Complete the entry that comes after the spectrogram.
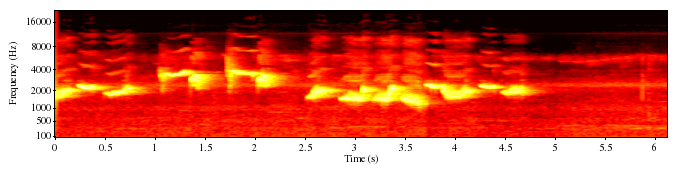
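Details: Caged white-rumped shama singing at dawn in the loud ngeplong style as its cage cover is opened and closed: clear whistled phrases, rising and falling, delivered in quick bursts separated by brief pauses, ending in silence.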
